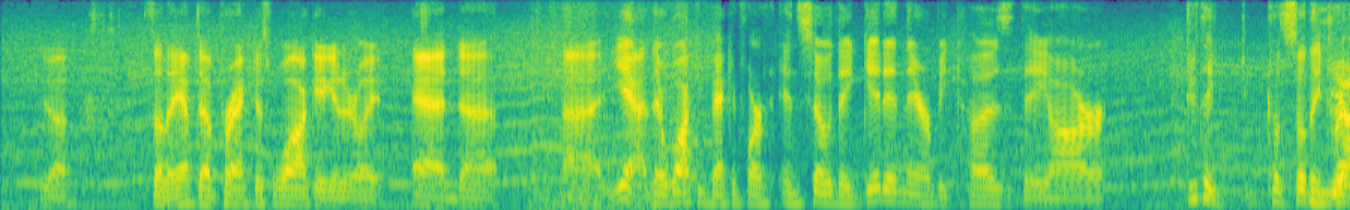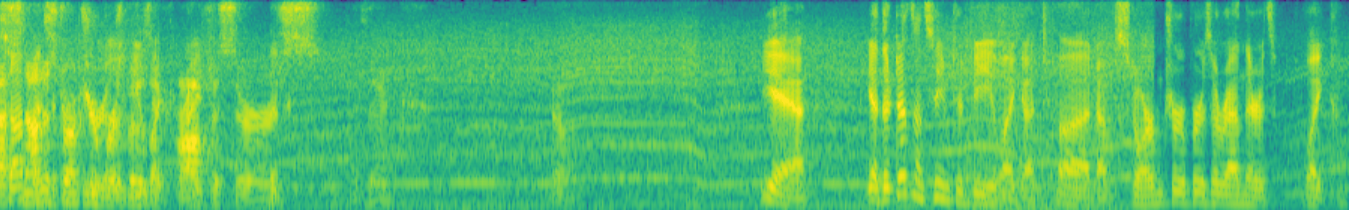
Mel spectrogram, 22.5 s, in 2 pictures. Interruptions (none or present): present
